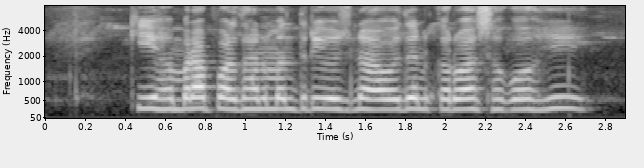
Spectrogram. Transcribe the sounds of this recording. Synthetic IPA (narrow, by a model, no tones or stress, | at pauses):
kiɦəmɾapɾəd̪ʱanmənt̪ɾijod͡ʒnaːbed̪ənkəɾʋasəkɔɦi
